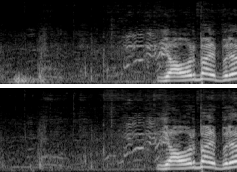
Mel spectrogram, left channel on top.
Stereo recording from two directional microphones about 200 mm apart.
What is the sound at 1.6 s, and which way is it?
Speech, 35° right (ahead or behind).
